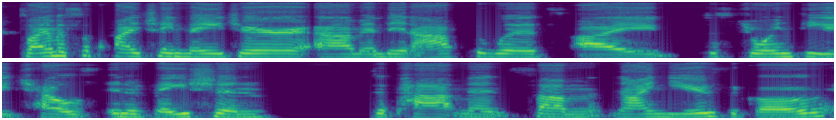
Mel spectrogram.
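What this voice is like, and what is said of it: New Zealand accent. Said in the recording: “You might hear from my accent. I'm not from the area. I'm from New Zealand.”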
